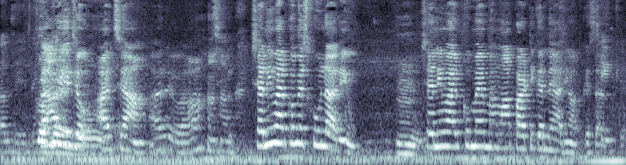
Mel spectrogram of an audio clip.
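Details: Adult woman speaking Hindi in conversation; Ordinary speech.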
